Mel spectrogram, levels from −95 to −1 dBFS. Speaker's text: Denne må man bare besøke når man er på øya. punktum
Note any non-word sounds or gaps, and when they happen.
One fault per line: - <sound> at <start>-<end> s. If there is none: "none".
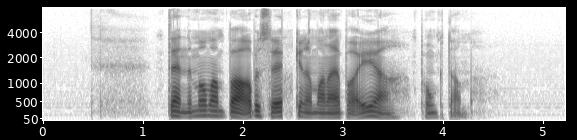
- dropout at 2.4-2.5 s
